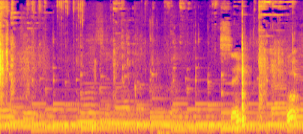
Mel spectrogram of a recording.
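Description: Loose hand-forged metal mbira keys clinking against each other as they are handled and slip loose, a few separate sharp clinks, over steady background music.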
